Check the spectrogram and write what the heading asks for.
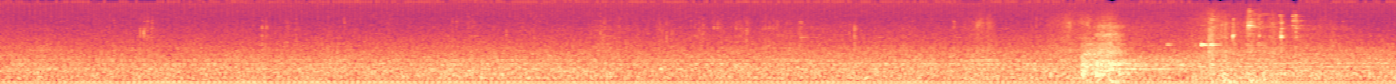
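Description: Steady low hiss with faint sustained tones underneath. Near the end comes a short scrape, then a few light metallic clinks: a rock climber's gear rack knocking as he moves up a crack.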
